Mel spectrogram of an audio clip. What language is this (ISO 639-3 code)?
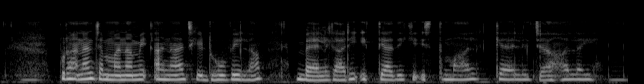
mag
